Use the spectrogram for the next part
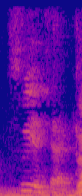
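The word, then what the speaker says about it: Świątek: You might be able to pronounce her name, but Inga Swiatek, something like that. What? – Swiatek. – That's the one.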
